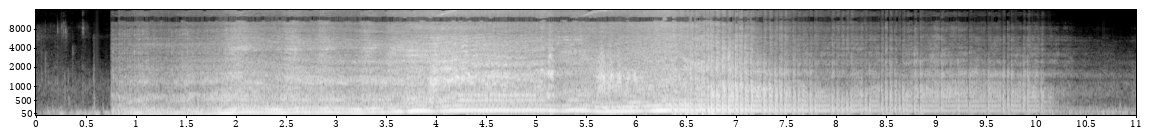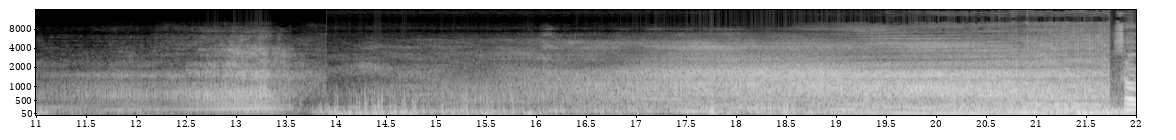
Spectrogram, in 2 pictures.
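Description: Tuned VW Caddy's 1.9 TDI PD150 diesel accelerating hard away from a standstill about a second in, its pitch climbing in steps with brief dips, then fading into the distance. Later a quieter, steady rushing noise builds.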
